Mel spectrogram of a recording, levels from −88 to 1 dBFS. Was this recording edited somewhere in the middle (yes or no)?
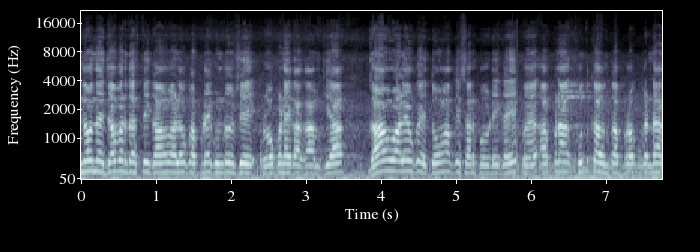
yes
